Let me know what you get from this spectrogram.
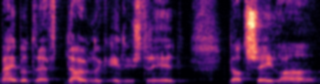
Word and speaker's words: Sela: Nou ja, dan in het Arabisch, maar dan met onze Romeinse letters staat er gewoon Sela, of Sala staat er geloof ik op de... En dan spreek je het nog in het Engels uit als Sela, dus het blijft hetzelfde.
